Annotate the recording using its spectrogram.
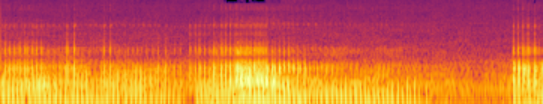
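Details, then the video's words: Slowed-down purr of a pet cat, a steady low throbbing drone whose volume rises and falls with the breathing, one stronger swell in the middle and another building at the end. "Cat Purring"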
